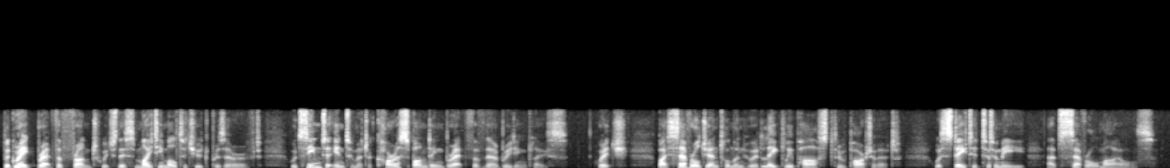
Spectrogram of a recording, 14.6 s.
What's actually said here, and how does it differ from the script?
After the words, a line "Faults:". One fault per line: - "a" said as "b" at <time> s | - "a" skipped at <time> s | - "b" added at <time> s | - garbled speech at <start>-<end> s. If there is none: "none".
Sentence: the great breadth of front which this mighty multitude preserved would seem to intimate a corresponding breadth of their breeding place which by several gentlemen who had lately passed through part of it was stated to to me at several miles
the great breadth of front which this mighty multitude preserved would seem to intimate a corresponding breadth of their breeding place which by several gentlemen who had lately passed through part of it was stated to to me at several miles
Faults:
none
